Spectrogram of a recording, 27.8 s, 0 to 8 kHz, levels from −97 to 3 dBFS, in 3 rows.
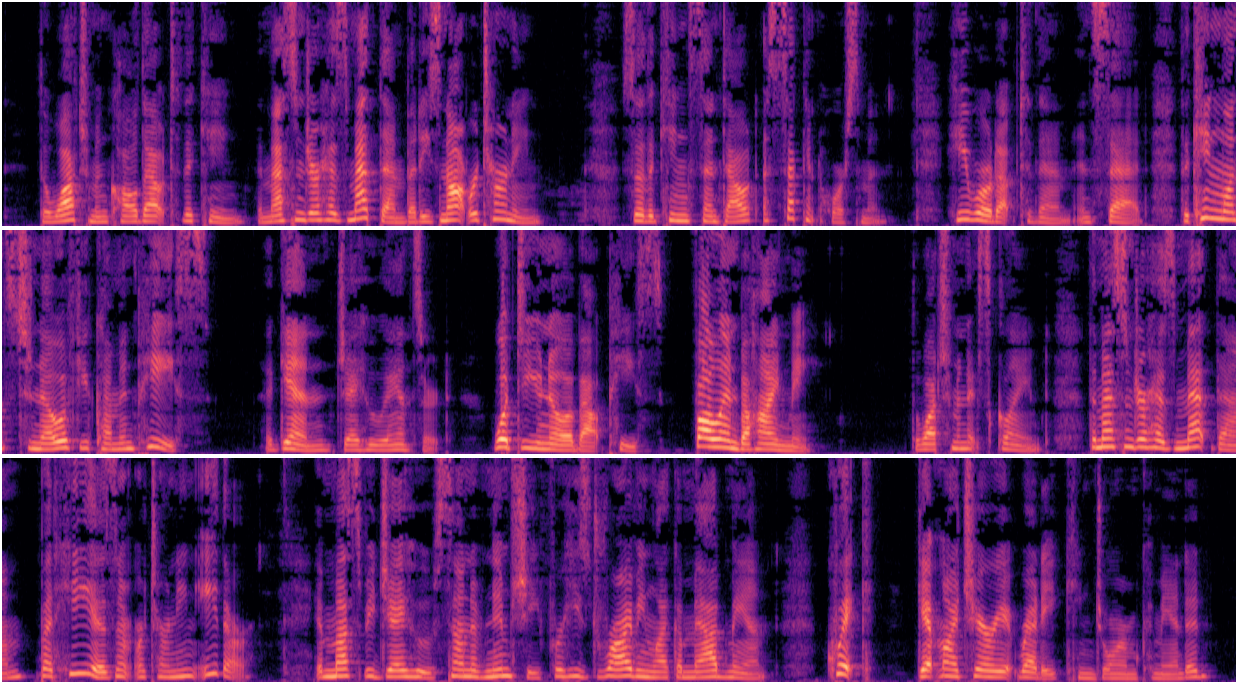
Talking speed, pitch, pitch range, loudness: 190 wpm, 215 Hz, 185-245 Hz, -22 LUFS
